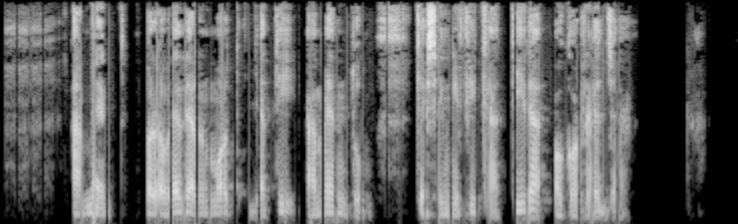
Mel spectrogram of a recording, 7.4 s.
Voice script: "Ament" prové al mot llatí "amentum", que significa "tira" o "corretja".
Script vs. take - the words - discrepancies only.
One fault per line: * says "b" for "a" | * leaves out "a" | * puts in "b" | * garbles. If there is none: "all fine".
* says "del" for "al"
